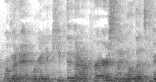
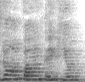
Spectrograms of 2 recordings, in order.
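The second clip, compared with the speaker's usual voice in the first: higher, tight-lipped polite no; polite refusal; 8 semitones higher than usual. Retold or imitated. Wife refusing to leave her husband, higher fake polite refusal. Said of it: "I said".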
